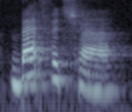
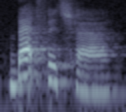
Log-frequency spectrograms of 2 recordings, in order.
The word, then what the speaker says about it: Bedfordshire: It's not Bedford, because Ford is not pronounced like Ford. It's Bedfordshire, Bedfordshire.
